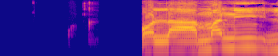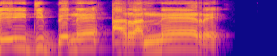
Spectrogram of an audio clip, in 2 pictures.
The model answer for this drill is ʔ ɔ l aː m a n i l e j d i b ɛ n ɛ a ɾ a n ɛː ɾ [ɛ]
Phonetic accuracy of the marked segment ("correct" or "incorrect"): correct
